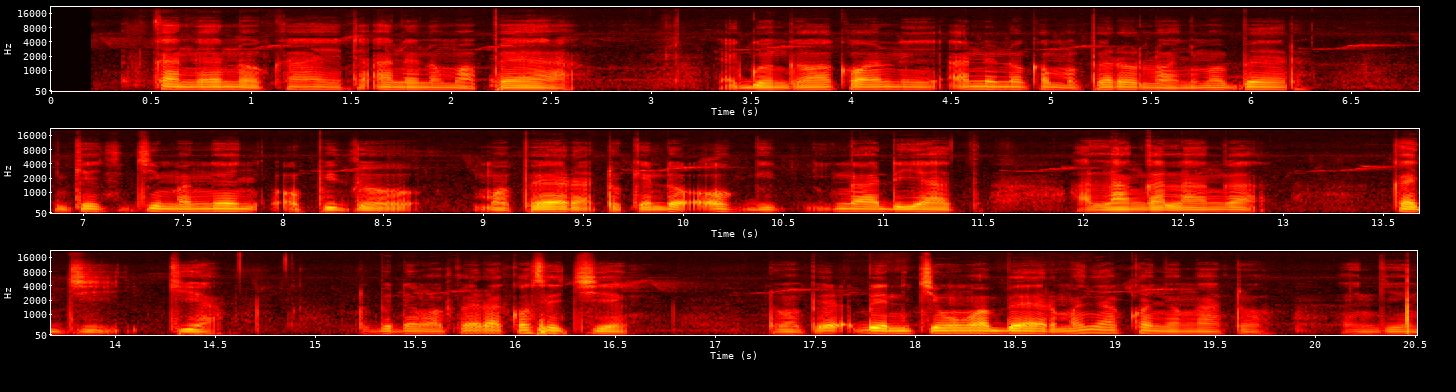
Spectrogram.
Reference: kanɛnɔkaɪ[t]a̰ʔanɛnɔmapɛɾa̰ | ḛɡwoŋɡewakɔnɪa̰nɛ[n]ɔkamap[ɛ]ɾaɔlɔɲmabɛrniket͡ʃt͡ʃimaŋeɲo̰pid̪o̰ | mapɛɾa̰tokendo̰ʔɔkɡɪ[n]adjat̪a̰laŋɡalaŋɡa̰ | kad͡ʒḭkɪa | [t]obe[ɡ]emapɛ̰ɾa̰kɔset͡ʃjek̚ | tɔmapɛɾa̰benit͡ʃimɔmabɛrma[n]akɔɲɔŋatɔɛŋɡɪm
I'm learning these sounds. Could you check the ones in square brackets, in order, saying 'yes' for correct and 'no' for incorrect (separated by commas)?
yes, yes, yes, no, yes, no, no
